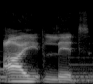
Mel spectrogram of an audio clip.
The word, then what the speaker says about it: ILLIT: I remember last time I kept saying well ill it because I thought that was how it was supposed to be pronounced but you guys told me in the comments that it's supposed to be like kind of akin to eyelit and just I guess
